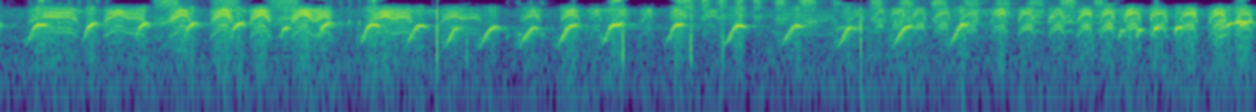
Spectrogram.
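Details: Greater green leafbird calling to lure other birds: loud, sharp upslurred chirps, each sweeping into a higher note. They come in quick, uneven bursts, mixed with rapid high twitters throughout.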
